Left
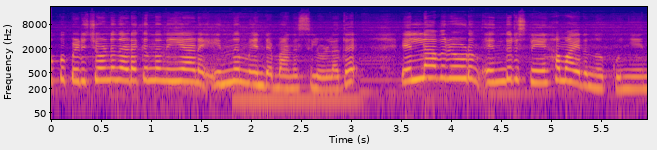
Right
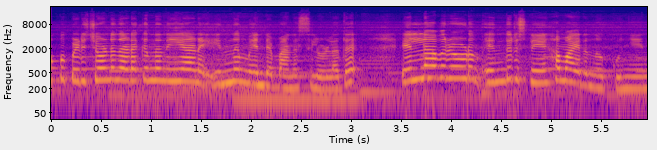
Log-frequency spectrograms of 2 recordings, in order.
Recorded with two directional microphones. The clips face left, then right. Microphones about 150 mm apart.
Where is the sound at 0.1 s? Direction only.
10° left (ahead or behind).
